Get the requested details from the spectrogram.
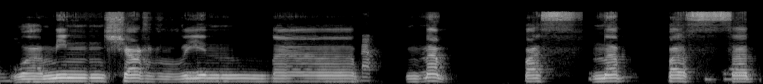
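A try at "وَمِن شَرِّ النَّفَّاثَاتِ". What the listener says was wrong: Ah, dipanjangin dulu fanya. Naffatha. Naffatsati Fa-nya dipanjangin 2 harokat, Pak. Naffatha. Naffa. Jadi fa-nya dipanjangin. Naffatsati.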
